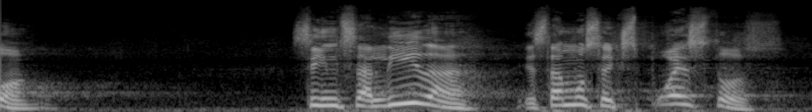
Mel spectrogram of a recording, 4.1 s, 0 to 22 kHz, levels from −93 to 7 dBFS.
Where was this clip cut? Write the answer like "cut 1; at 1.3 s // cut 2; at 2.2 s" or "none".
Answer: none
